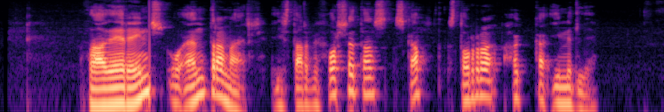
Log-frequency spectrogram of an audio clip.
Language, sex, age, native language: Icelandic, male, 30-39, Icelandic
